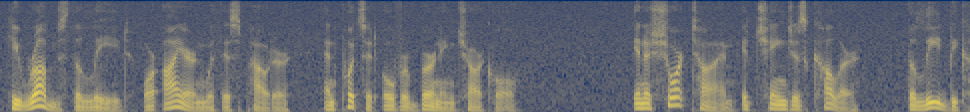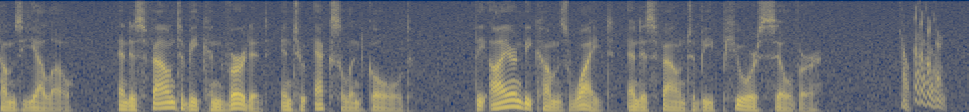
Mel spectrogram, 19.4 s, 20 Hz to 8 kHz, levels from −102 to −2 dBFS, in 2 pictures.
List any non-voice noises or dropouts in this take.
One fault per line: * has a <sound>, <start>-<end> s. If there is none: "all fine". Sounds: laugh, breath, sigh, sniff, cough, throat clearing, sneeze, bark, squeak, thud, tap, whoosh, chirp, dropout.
* has a chirp, 18.7-19.2 s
